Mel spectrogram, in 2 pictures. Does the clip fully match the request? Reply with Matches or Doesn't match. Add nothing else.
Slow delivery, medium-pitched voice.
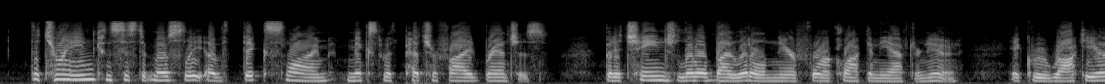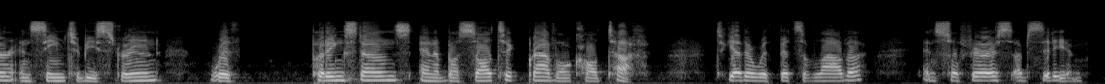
Matches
